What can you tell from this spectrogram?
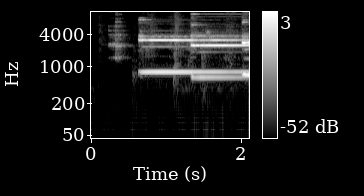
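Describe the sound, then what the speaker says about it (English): A house doorbell rings during a dog's mat-training session. A short faint tone is followed by a loud, sustained electronic two-tone chime that rings clearly, close and alone. "So can you ring the doorbell again?"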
